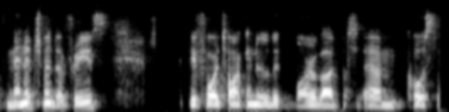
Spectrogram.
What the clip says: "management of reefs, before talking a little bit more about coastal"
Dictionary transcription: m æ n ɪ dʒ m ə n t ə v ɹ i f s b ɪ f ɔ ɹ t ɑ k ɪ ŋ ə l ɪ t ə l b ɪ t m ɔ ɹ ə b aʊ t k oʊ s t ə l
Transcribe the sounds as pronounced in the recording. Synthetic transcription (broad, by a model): m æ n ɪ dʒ m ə n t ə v ɹ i s b ɪ f ɔ ɹ t ɑ k ɪ ŋ ə l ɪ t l b ɪ t m ɔ ɹ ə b aʊ t k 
